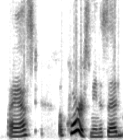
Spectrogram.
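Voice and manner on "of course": high, loud "of course"; bright emphatic reply. A narrator's reading. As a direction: toss it off with brightness. Mina answers matter-of-factly.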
